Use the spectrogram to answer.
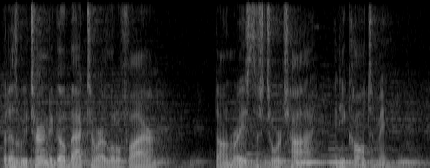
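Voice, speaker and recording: A man playing a wistful, dreamy photographer narrating an eerie seaside tale in a measured, poetic radio drama style. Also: medium pitch, over loud music, natural voice. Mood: hushed, eerie. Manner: measured, poetic, solemn delivery. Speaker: actor, narrator.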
